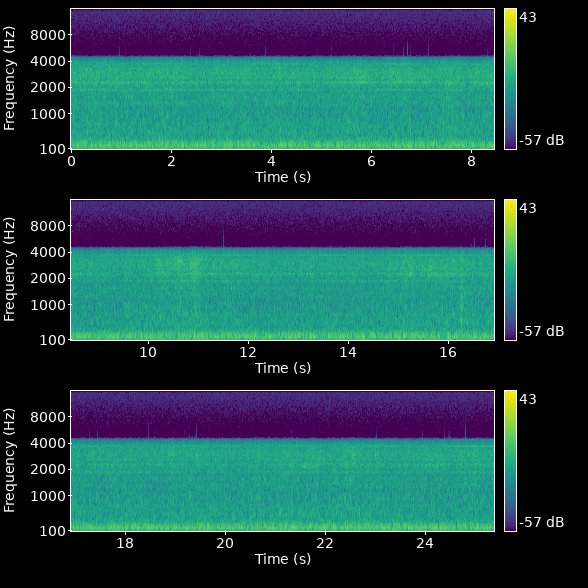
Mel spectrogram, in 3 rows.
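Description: Running noise of a Shinkansen 300 series train at speed, heard inside the passenger cabin: a steady low hum and rumble that does not change.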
